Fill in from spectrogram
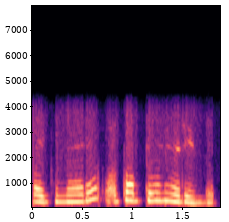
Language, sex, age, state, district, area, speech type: Malayalam, female, 18-30, Kerala, Wayanad, rural, conversation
